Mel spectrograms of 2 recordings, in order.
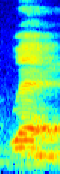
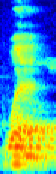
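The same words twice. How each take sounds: First: The w is made with lax, barely rounded lips. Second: The w is made with strongly rounded lips. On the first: The speaker calls it wrong. "jangan terlalu lemas, kurang dimonyongkan bibirnya" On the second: The speaker calls it right. "harus dimonyongkan dulu"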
